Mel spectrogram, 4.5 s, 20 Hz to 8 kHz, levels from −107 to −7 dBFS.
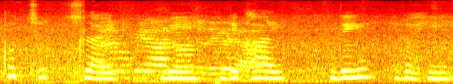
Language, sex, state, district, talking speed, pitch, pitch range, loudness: Hindi, female, Madhya Pradesh, Dhar, 80 wpm, 235 Hz, 220-250 Hz, -14 LUFS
